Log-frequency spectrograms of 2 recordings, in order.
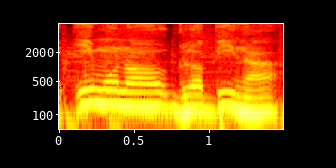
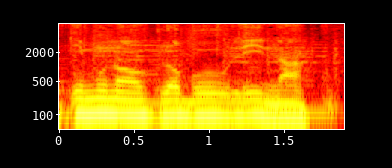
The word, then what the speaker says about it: imunoglobulina: Și imunoglobina Așa cum pronunță premierul României Imunoglobulina Ceea ce ne arată că doamna premier probabil că pune în bradul de Crăciun globul Line.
